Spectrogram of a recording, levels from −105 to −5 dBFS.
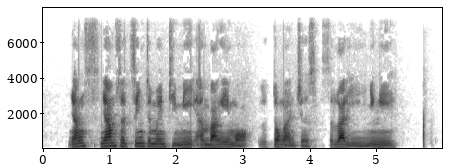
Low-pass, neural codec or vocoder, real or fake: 7.2 kHz; none; real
